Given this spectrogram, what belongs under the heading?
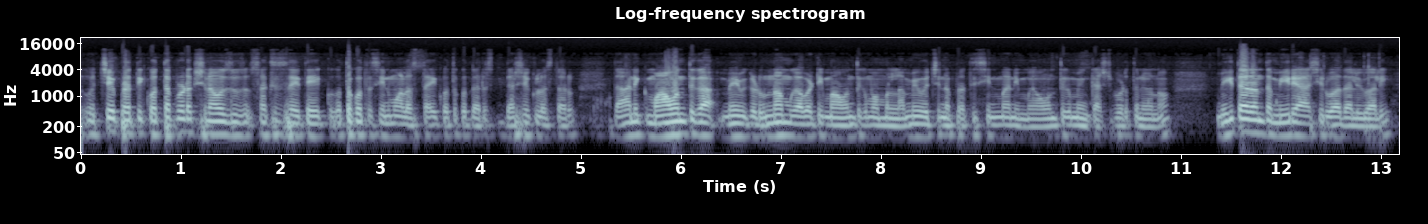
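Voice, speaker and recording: A male guest offers good wishes in a film launch speech. His voice is fairly low and stays flat in pitch. It comes through thin and phone-like. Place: film launch event, at a microphone. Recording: distant, phone-like tinny PA sound.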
